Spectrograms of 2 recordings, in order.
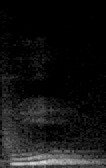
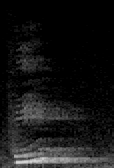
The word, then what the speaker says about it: poux: Il y a aussi la lettre X qui est muet qu'on ne prononce pas. Des poux, des poux.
